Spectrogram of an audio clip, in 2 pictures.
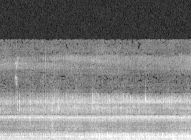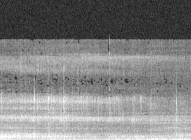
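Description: Faint steady whir of a model train's cars rolling on the track, swelling slightly about midway as the cars pass closest.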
